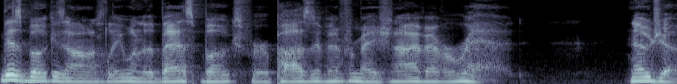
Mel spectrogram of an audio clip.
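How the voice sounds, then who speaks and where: Somewhat breathy, a man speaks at medium pitch and a moderate pace. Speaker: librarian podcast host reviewing books. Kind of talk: solo book review monologue. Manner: animated.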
